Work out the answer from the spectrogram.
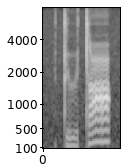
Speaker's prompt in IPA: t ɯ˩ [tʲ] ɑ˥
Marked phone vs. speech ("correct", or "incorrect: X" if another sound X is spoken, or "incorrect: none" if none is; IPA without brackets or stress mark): incorrect: t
